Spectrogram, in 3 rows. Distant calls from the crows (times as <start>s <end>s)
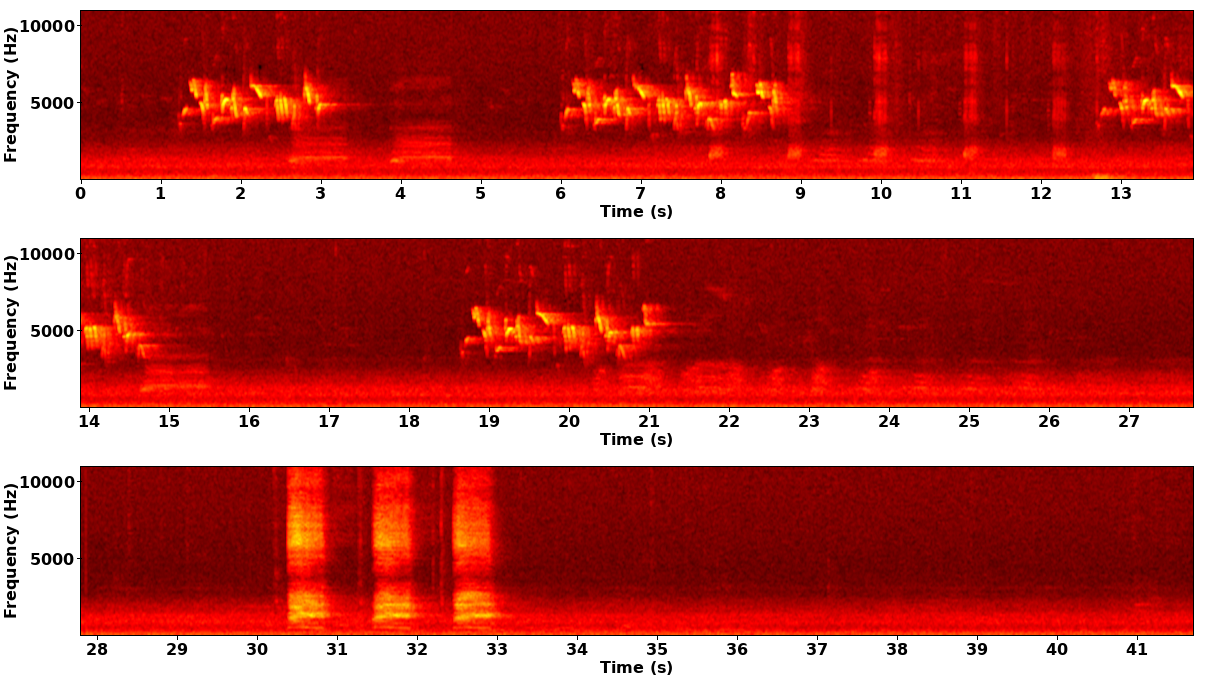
1.4s 4.8s, 7.0s 11.4s, 12.1s 15.6s, 19.6s 26.0s, 30.4s 33.2s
